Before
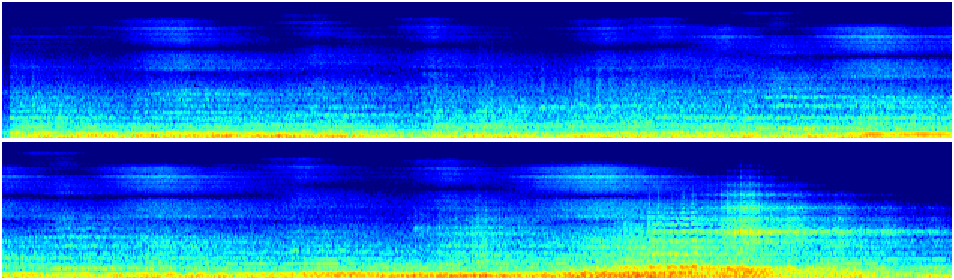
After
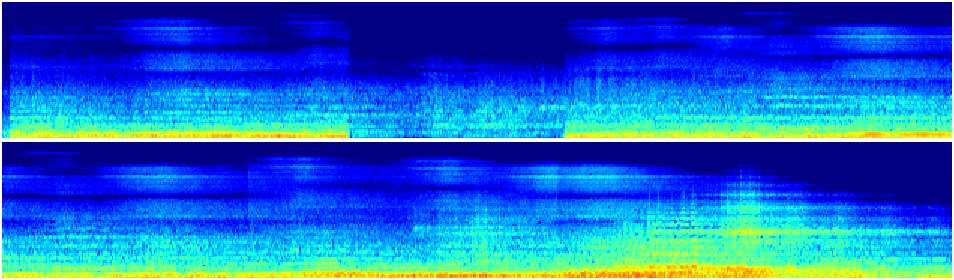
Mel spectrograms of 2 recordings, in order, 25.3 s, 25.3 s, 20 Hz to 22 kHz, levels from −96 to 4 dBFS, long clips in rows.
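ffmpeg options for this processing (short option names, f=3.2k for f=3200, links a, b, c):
-filter_complex "[0:a]asplit=3[a][b][c];[a]afade=t=out:st=4.6:d=0.02[d];[b]highpass=610,lowpass=2.3k,afade=t=in:st=4.6:d=0.02,afade=t=out:st=7.48:d=0.02[e];[c]afade=t=in:st=7.48:d=0.02[f];[d][e][f]amix=inputs=3:normalize=0,asettb=1/sr,asplit=3[g][h][i];[g]atrim=end=15.934[j];[h]atrim=start=15.93:end=20.06,asetpts=PTS-STARTPTS,afade=t=in:d=0.004:c=qsin,afade=t=out:st=4.126:d=0.004:c=qsin,highshelf=f=2.1k:g=7.5[k];[i]atrim=start=20.056[l];[j][k]acrossfade=d=0.004:c1=hsin:c2=qsin[m];[m][l]acrossfade=d=0.004:c1=qsin:c2=hsin"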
